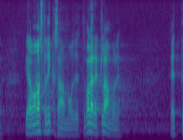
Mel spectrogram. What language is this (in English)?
Estonian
